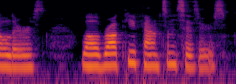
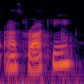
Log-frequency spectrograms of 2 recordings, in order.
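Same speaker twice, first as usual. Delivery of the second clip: ordinary delivery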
